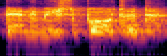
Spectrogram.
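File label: radio enemy spotted, voice; agents; sas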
